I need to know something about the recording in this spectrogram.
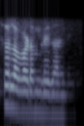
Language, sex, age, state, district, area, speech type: Telugu, female, 18-30, Telangana, Sangareddy, urban, conversation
